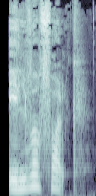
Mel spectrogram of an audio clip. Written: elverfolk

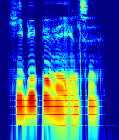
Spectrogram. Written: hippiebevægelse

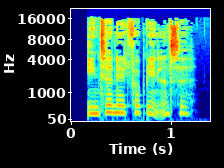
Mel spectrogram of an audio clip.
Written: internetforbindelse

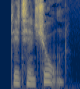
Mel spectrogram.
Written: DETENTIONENS

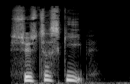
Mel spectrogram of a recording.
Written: søsterskib

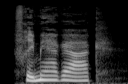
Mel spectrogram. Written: frimærkeark

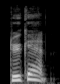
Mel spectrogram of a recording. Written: DYKANDEN

